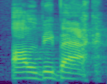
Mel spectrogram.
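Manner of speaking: a light Austrian action-hero line; a hint of the Terminator catchphrase; Arnold Schwarzenegger impression. Ventriloquist quizzing the bird, lightly voiced action hero. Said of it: "Who said this?".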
